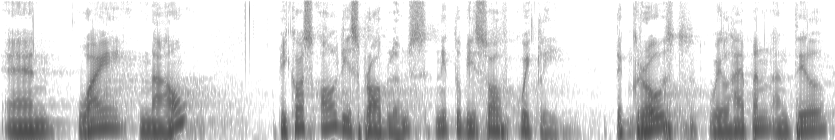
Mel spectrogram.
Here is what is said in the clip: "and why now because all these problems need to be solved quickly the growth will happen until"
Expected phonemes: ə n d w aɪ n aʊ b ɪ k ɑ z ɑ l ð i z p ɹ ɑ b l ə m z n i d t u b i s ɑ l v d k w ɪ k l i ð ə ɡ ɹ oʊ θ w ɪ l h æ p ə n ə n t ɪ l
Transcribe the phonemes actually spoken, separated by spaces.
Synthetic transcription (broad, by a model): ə n w aɪ n aʊ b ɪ k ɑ s ɑ l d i s p ɹ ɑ b l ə m s n i d t u b i s ɑ l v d k w ɪ k l i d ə ɡ ɹ oʊ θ w ɪ l h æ p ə n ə n t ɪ l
